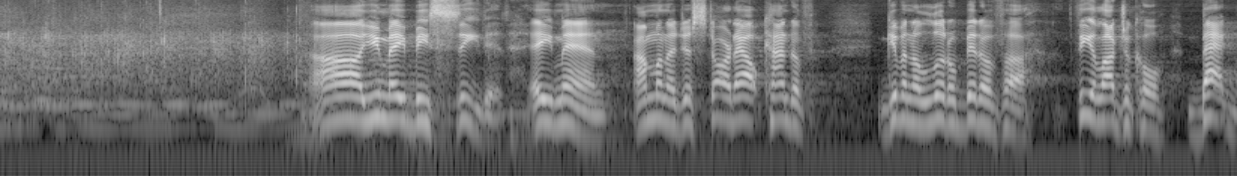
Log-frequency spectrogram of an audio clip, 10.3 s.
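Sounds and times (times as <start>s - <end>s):
audience hand clapping: 0.0s - 4.0s
speech: 2.6s - 10.3s.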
